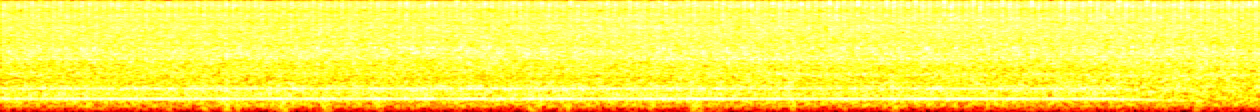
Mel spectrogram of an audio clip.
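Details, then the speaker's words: Mini Cooper idling, radiator cooling fan running after missing fan relay refitted and temperature sensor unplugged; sensor reconnected: steady fan hum drops away as the fan switches off and slows to a stop, normal shutoff. "Okay, so that shuts off. Now fan is slowing down. Should come to a complete stop."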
